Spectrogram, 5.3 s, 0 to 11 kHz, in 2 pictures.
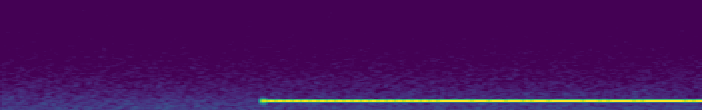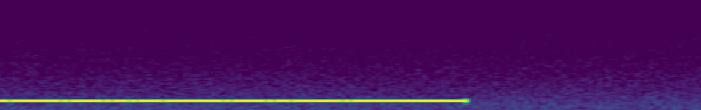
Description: PSK31 (31.25 baud), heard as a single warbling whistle, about 970 Hz.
